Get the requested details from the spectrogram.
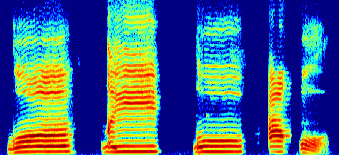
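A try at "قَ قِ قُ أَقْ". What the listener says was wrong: Ya, jadi untuk ancang-ancang di huruf qafnya, untuk nyari makhrajnya, itu jangan ako. Enggak gitu. Jadi enggak ada jeda. Ko, ki, ku, ako.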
